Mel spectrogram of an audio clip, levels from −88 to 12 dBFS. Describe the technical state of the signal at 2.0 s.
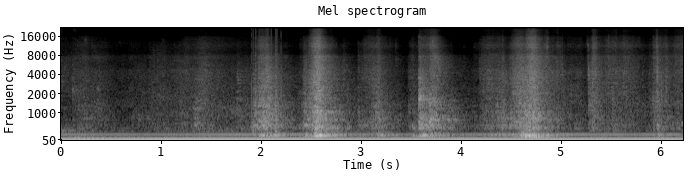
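At 2.0 s you're in the middle of a processor overload crackle, running from 1.91 to 2.21 s. The processor keeps missing deadlines on tiny buffers, under a millisecond each, and about fifteen drop out as silence, so the sound turns gritty and torn until the load eases.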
